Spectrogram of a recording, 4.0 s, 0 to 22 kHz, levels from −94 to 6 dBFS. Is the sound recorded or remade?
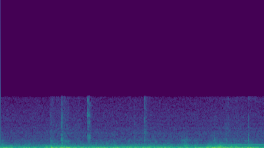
recorded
